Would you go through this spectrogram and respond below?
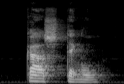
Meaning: cheese straw
- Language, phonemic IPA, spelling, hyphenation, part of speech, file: Dutch, /ˈkaːˌstɛ.ŋəl/, kaasstengel, kaas‧sten‧gel, noun, Nl-kaasstengel.ogg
